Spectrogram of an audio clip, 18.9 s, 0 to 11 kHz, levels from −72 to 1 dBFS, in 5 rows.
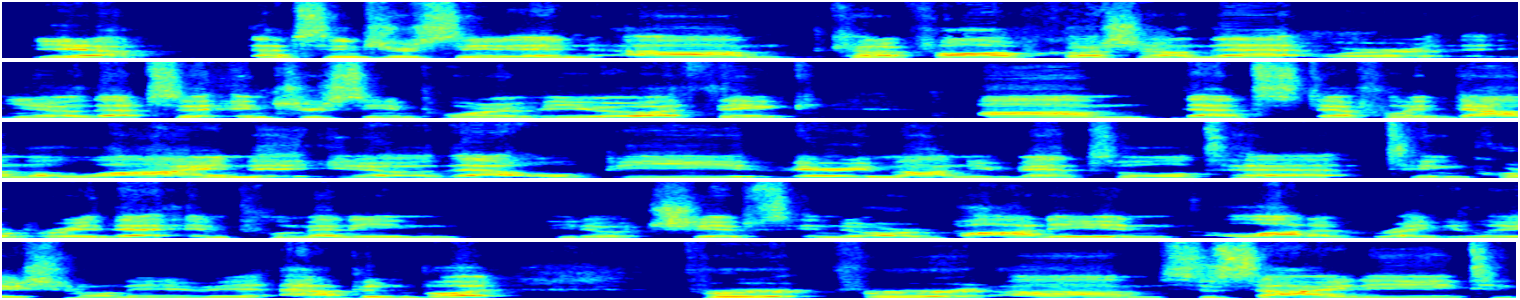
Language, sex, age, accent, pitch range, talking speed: English, male, 20-39, American, 115-135 Hz, 195 wpm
